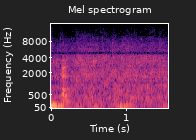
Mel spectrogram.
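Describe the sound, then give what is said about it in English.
Water splashes in a bubble bath as someone sits in the tub: a quick slosh at the start, then a steady, soft watery wash for the rest of the moment, with no clear voices. “Why are you in the bath?”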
